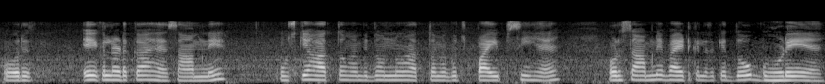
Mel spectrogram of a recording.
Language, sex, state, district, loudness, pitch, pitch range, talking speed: Hindi, female, Haryana, Jhajjar, -17 LUFS, 200 Hz, 190-205 Hz, 175 wpm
